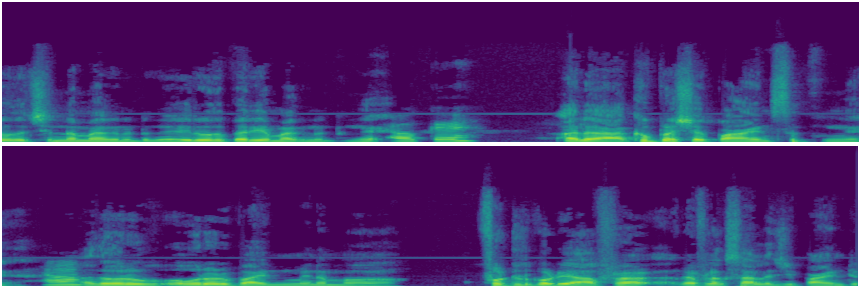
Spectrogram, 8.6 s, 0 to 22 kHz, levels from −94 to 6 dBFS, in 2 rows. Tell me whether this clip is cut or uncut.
uncut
